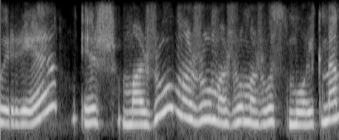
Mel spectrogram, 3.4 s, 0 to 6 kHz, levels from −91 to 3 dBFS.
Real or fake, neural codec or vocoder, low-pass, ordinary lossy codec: real; none; 5.4 kHz; Opus, 16 kbps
